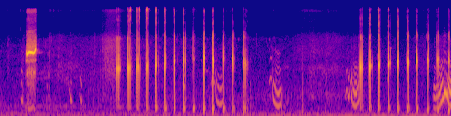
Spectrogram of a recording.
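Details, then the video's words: Francolin (teetar) giving one high shrill note, then a fast rattling run of clipped notes that starts and stops. A soft wavering note sits between the runs before the rapid series resumes. "the best teetar best awaaz"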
